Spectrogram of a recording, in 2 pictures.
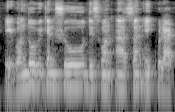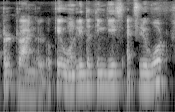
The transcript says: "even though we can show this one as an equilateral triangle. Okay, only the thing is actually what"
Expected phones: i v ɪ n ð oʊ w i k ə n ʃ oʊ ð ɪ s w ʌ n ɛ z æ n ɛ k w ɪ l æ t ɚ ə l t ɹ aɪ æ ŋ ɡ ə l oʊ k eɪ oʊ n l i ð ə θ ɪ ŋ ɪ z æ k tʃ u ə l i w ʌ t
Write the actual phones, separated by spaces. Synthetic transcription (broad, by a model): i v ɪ n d oʊ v i k ə n ʃ oʊ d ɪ s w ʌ n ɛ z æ n ɛ k w ɪ l æ t ɚ ə l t ɹ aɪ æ ŋ ɡ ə l oʊ k eɪ oʊ n l i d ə t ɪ ŋ ɪ z æ k tʃ u ə l i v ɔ t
